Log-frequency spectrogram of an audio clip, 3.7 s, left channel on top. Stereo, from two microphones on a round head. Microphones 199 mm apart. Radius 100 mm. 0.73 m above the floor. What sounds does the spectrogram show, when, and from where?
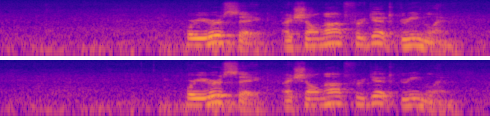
1.4 s a man speaking: 25° right (ahead or behind), 1.0 m; by 3.5 s 40° left (ahead or behind), 1.0 m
